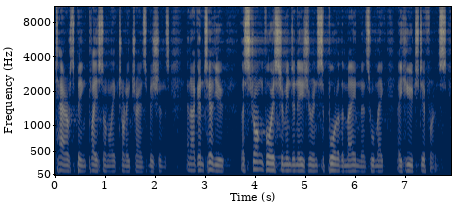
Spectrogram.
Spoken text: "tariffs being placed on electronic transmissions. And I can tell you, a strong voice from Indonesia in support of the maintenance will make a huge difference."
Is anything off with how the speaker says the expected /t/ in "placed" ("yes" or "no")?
no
